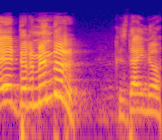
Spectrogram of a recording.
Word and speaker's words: Dharmander: Because they'll talk to me and they'll be like, hey, Dharmander, because they know how to say it, right? Dharmander, you lucky bastard.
